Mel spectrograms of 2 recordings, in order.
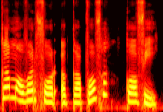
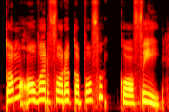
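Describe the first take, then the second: First: Slow invitation, "come" stressed, tune falling before "coffee". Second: Slow invitation, "over" stressed, tune falling. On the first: Teacher repeating the invitation for students, slow and falling. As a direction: invite them warmly, dropping the tune. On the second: Teacher showing students an invitation, slow and falling. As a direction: invite a friend over, letting the tune settle down. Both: Shown as a demonstration. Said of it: "यहाँ भी falling होगा coffee से पहले".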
